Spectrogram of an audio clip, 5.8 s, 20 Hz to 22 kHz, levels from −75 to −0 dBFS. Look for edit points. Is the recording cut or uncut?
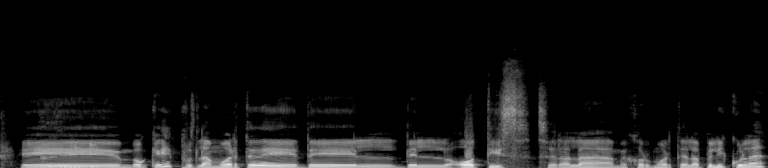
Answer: cut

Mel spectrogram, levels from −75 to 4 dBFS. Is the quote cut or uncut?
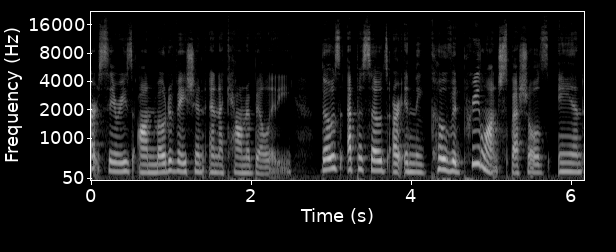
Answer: uncut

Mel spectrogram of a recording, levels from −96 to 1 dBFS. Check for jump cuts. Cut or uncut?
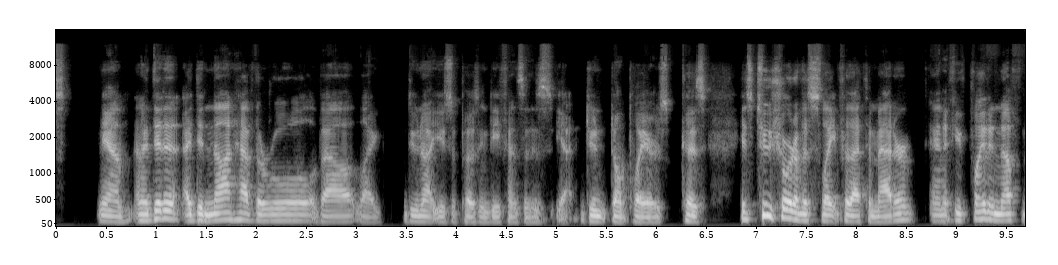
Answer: uncut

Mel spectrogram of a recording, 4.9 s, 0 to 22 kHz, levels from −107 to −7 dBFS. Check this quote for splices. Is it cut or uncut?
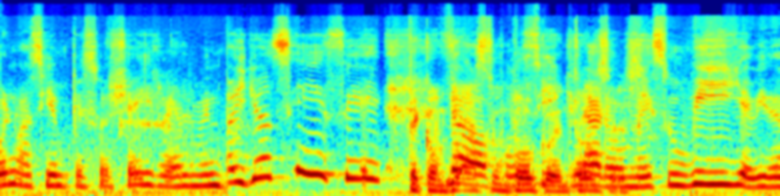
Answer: cut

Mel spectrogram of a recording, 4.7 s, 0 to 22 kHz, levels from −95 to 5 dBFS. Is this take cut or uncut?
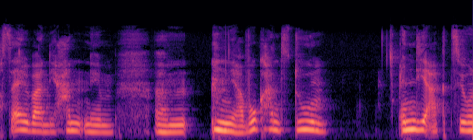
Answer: uncut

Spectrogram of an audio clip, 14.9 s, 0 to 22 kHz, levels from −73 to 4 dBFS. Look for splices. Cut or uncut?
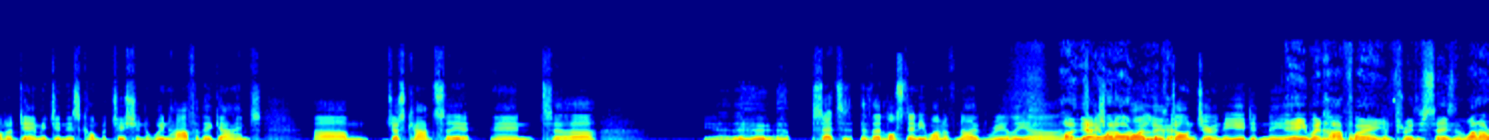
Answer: uncut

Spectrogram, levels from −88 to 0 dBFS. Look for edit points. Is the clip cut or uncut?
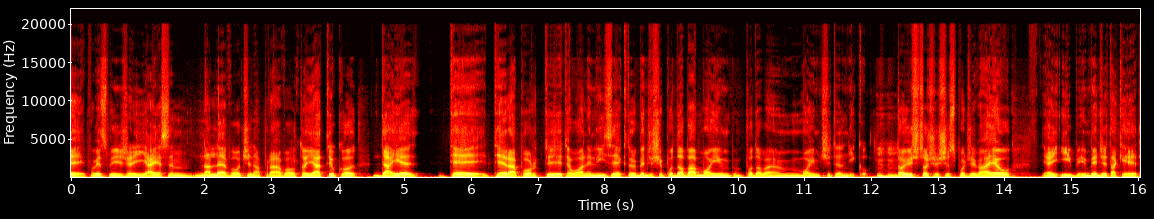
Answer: uncut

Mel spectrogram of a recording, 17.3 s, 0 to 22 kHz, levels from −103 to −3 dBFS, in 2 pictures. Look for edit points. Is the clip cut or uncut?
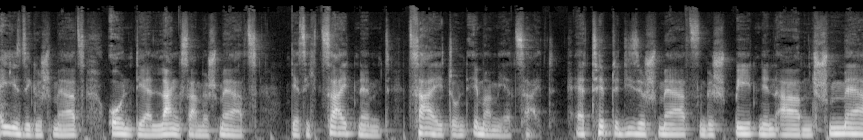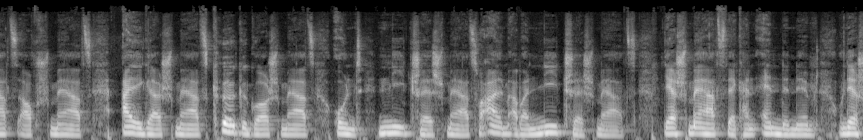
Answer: cut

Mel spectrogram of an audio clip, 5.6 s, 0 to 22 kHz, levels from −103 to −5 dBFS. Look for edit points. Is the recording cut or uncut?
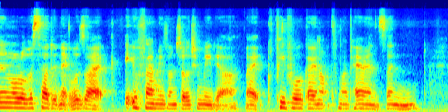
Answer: uncut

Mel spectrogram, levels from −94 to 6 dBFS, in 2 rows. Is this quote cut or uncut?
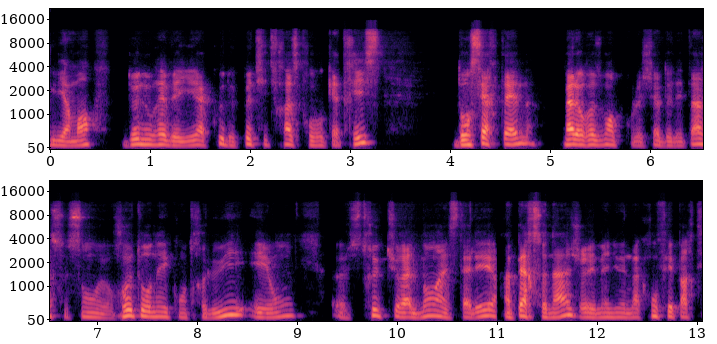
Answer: cut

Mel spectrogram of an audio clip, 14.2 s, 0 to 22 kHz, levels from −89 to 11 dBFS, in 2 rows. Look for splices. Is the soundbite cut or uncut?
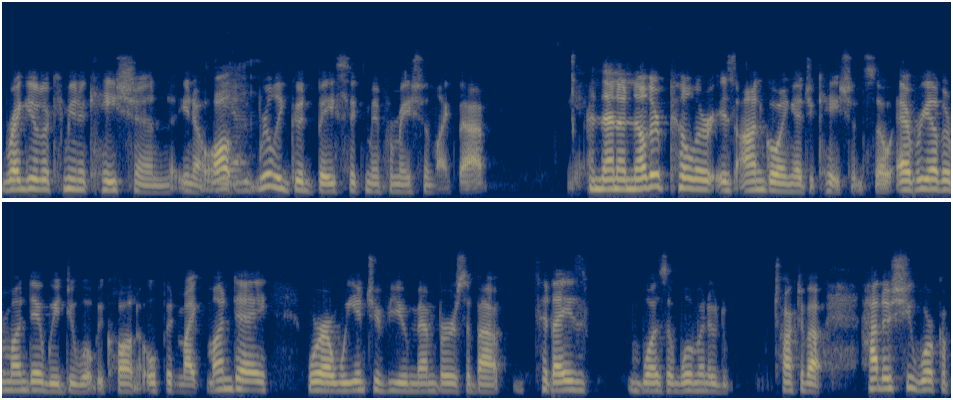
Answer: uncut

